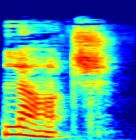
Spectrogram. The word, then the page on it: larch: British English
